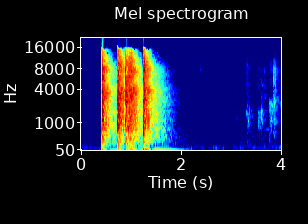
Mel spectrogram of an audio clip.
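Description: A ragged volley of .22 sport-pistol shots from several shooters firing almost together: about five sharp cracks within a second, each ringing off the indoor range and dying away over the next second.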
